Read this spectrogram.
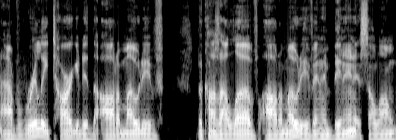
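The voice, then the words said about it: Speaks with a regional accent. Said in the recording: “what I'm finding with having this accent, I had two options. I could either fail because I had an accent”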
